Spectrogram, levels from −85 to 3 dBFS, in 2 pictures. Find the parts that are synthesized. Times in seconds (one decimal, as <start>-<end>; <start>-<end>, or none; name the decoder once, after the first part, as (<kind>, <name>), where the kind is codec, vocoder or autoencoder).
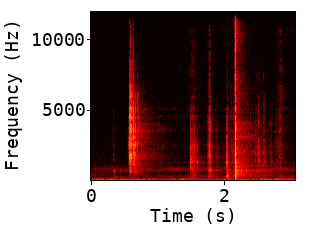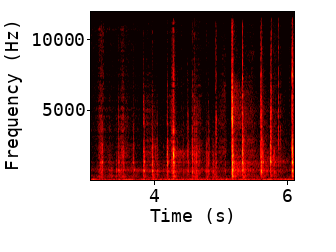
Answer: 1.0-2.1 (autoencoder, DAC-VAE); 2.8-3.8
